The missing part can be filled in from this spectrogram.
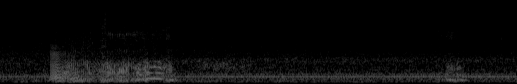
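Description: A rough, rattling breath followed by a fainter one over a steady hum: snoring in a sleeping dog.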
